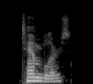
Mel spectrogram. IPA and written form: temˈbloɾes (temblores)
